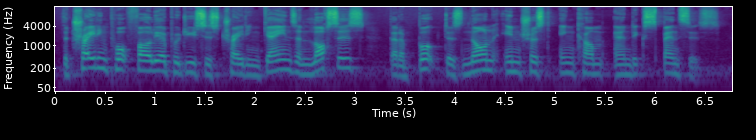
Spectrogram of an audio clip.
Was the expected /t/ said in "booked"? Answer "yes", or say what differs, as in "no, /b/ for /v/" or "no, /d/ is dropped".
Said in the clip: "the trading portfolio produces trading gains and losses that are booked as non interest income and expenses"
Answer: yes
